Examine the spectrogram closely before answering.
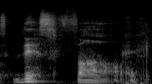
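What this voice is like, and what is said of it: Dramatic movie-trailer narrator voice. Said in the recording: “the really dramatic voice”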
